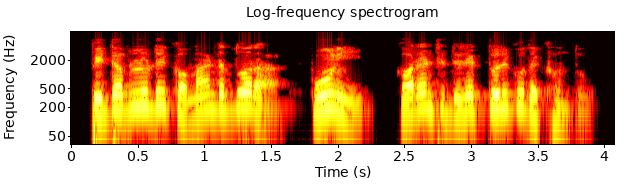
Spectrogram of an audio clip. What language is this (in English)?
Odia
